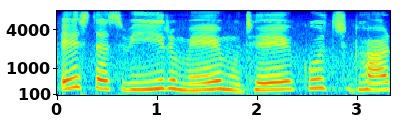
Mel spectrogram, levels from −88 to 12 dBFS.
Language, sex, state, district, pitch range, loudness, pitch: Hindi, female, Madhya Pradesh, Katni, 250-295 Hz, -15 LUFS, 270 Hz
